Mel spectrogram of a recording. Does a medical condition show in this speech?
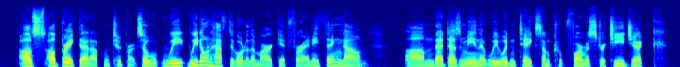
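No.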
